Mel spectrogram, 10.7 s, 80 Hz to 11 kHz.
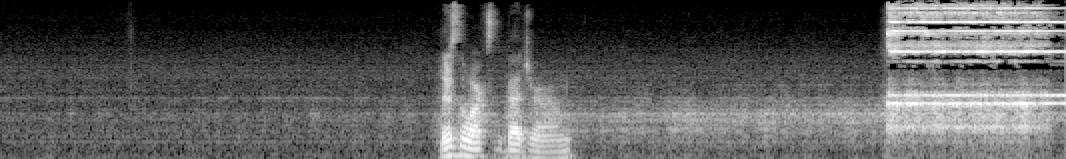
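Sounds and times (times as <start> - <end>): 
speech: 4.4 - 5.8
telephone ringing with electronic bell tone: 8.9 - 10.6.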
